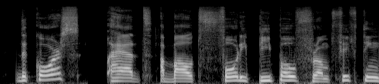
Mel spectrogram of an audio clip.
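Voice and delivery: plain

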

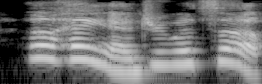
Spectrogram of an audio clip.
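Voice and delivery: put-on, super sweet, sugary, very high-pitched voice. Retelling a scene where Arya greets Andrew: imitating Arya's super sweet voice. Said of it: "She turns around and gets super sweet".

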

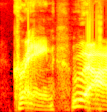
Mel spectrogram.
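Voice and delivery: loud gritty growl. Describing a game interrogation scene, speaker voices Bigby questioning Crane: gritty Bigby voice. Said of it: "and this is really gritty".

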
